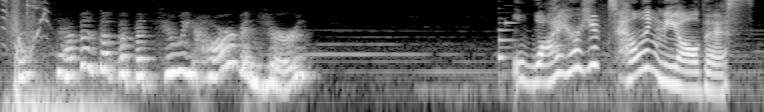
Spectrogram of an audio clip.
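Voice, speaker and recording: A woman's voice: very high voice, very animated, unhurried, soft background music, heavily acted. A woman voicing a proud, impatient self-styled granny shaman with a girlish, indignant, dramatic delivery in a video game. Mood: bewildered.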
